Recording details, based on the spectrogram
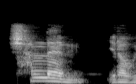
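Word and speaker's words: שָׁלֵם: 여기서 죄악이 관영하다 해서이 관영치가 원어로 샬렘이라고 읽습니다.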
